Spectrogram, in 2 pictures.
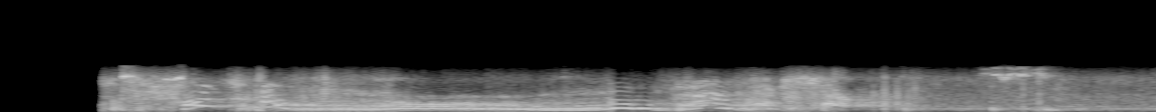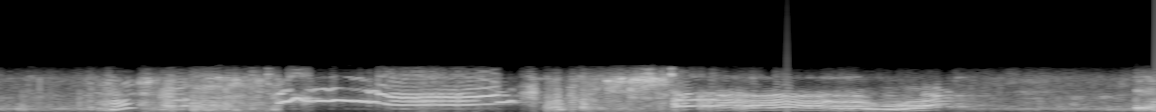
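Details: A pet dog greeting its owner on return home from school, making a long run of high whining and yelping sounds, some rising and falling in wavering tones, with music in the background.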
